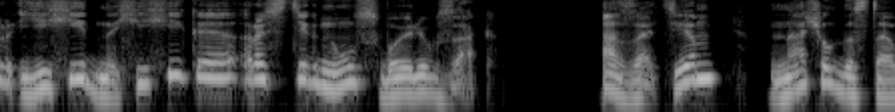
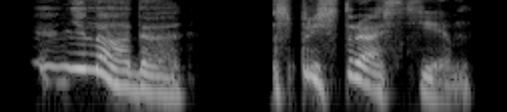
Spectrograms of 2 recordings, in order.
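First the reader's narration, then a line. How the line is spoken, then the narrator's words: Wheezy, hoarse. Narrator (Russian): просипел он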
